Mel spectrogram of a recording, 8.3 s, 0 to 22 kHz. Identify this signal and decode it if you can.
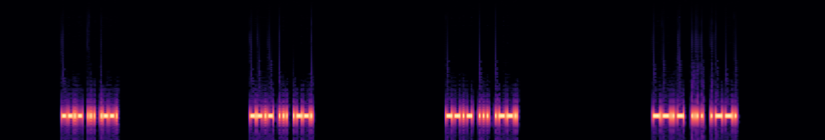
Morse code, heard as a keyed tone, about 64 wpm, 700 Hz. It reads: QSP QSP QSP QSP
